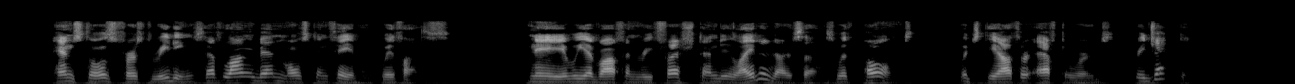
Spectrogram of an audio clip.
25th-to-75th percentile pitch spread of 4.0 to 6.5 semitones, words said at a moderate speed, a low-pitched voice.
No: average, 5.0 semitones; slow, 125 wpm; low, 130 Hz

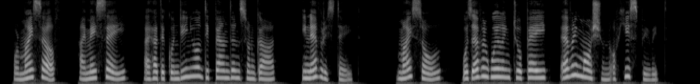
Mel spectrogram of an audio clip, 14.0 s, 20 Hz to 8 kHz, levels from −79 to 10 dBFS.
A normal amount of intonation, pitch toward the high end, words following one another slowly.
Yes: average, 3.7 semitones; high, 245 Hz; slow, 115 wpm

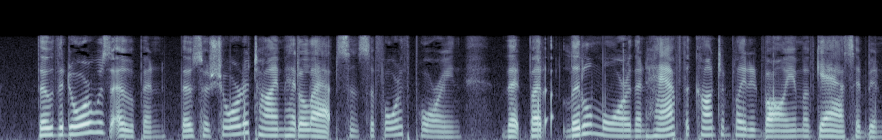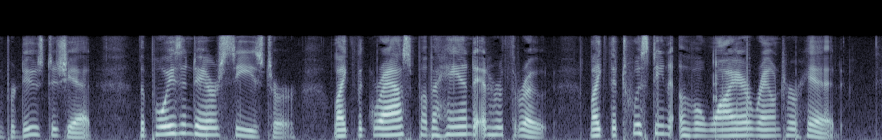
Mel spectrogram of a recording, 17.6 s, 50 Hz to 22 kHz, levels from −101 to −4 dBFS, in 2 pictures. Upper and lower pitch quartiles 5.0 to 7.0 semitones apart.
No: average, 3.8 semitones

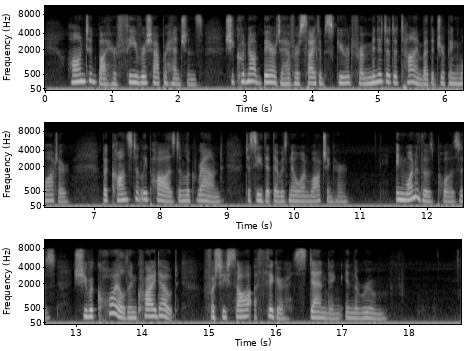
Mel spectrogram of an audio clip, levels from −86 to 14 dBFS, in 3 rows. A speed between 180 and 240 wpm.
Yes: average, 185 wpm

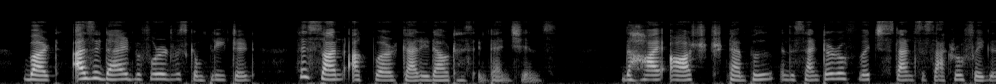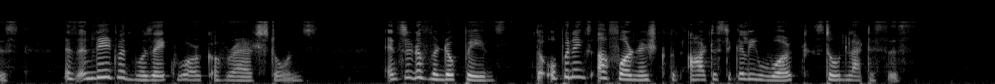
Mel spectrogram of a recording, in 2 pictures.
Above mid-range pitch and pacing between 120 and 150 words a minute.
Yes: high, 215 Hz; average, 145 wpm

